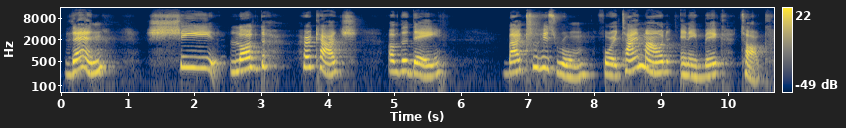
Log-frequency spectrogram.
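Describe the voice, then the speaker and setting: A woman with a fairly high voice reads a children's picture book aloud, telling the story slowly and expressively.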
